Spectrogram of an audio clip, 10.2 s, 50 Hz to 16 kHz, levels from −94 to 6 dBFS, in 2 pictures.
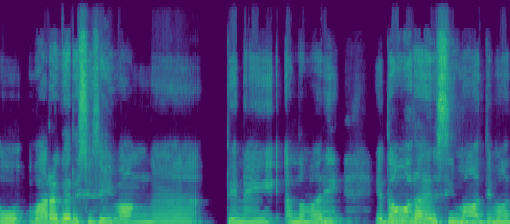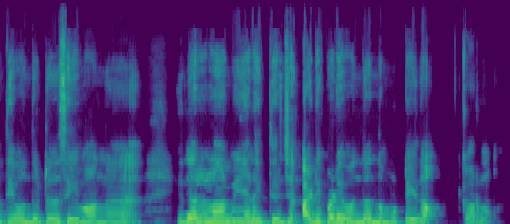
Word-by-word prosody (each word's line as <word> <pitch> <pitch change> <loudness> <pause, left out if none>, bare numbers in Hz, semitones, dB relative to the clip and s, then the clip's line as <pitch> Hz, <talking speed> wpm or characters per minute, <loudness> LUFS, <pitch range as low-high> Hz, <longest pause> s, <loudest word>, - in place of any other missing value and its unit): ஓ! - - -2 0.3
வரகு 290 +2 +4
அரிசி 275 0 +2
செய்வாங்க, 220 -3 -1 0.8
தினை 250 0 -1 0.3
அந்த 280 +1 0
மாரி 310 +5 0 0.5
ஏதோ 325 +6 +3
ஒரு 325 -5 +4
அரிசி 290 +3 +3
மாத்தி 270 +1 0
மாத்தி 280 +1 -2
வந்துட்டு 270 0 -2 0.2
செய்வாங்க. 235 -3 -1 0.7
இது 295 - +3
எல்லாமே 335 +3 +2
எனக்கு 260 -2 -2
தெரிஞ்சு 280 +5 -2
அடிப்படை 295 +4 +2
வந்து 275 +1 0
அந்த 275 -2 +1
முட்டை 225 +2 -4
தான் 220 - -2 0.3
காரணம். 210 -2 -9
275 Hz, 140 wpm, -22 LUFS, 245-290 Hz, 0.8 s, வரகு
